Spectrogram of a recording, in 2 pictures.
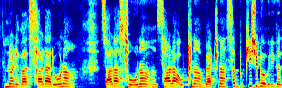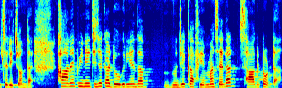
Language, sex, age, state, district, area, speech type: Dogri, female, 18-30, Jammu and Kashmir, Reasi, rural, spontaneous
